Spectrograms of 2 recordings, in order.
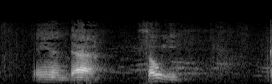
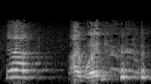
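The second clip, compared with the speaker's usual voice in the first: laughing yes; 11 semitones higher, 5 dB quieter, much slower than usual. Real, not acted. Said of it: "would you rejoice".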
